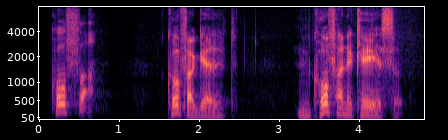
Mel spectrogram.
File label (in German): "koffer", wittlich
